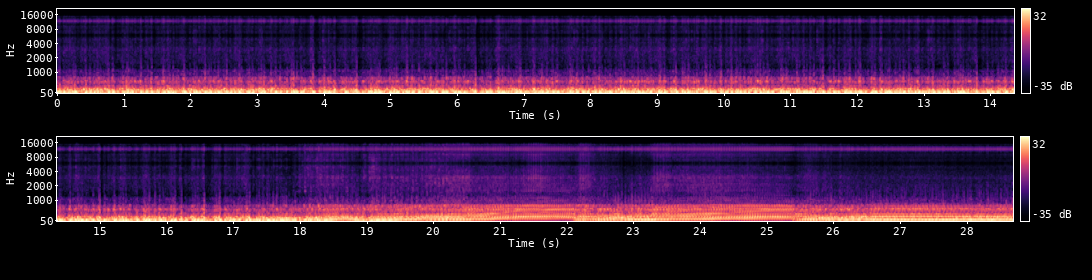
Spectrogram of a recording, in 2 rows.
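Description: Blueprint Engines 540 big-block Chevy V8 heard from beneath the truck, idling loud and steady. About 18 seconds in, the truck pulls away: the engine's pitch rises, drops back, rises again as it accelerates through a shift, then settles to a steady cruise near the end.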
